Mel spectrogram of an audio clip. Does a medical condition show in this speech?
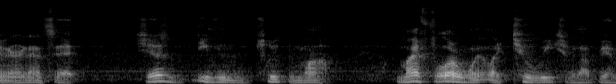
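Yes: multiple sclerosis.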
